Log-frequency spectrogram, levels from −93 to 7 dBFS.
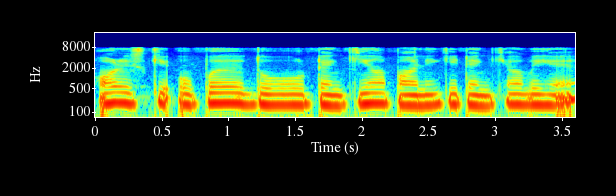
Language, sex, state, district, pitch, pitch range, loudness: Hindi, female, Himachal Pradesh, Shimla, 175 Hz, 165-185 Hz, -13 LUFS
